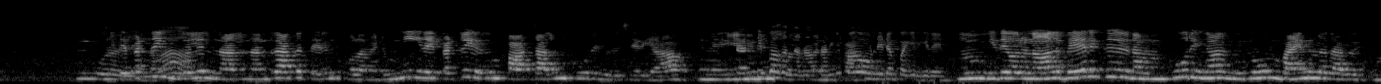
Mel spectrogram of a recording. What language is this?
Tamil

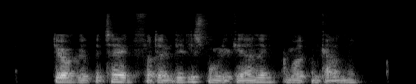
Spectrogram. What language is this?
Danish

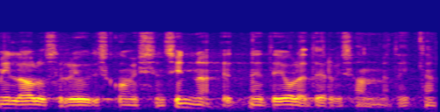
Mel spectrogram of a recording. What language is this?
Estonian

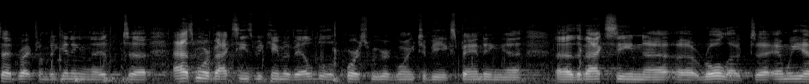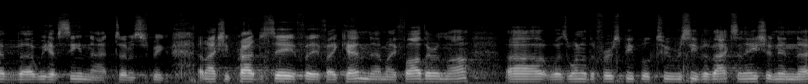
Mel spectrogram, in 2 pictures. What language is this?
English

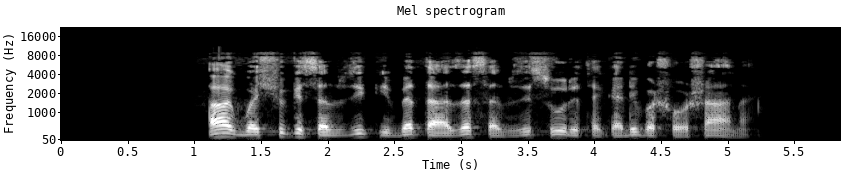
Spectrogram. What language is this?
Phalura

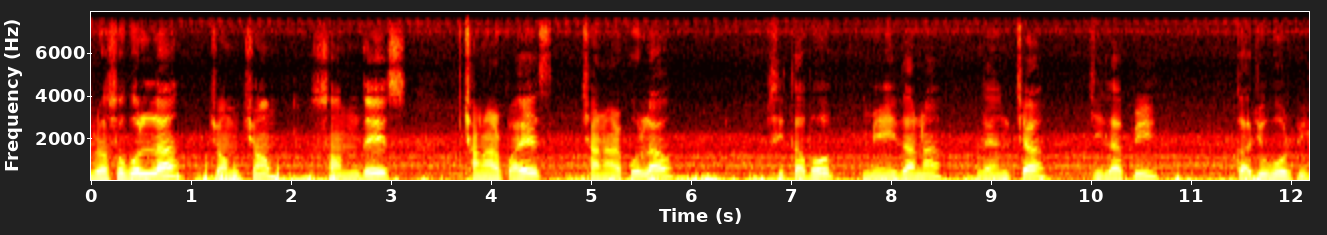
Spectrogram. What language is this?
Bangla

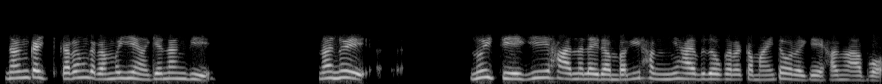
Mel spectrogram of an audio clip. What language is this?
Manipuri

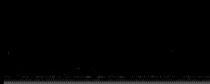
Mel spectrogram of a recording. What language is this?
Catalan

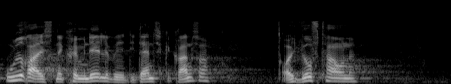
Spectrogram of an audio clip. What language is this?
Danish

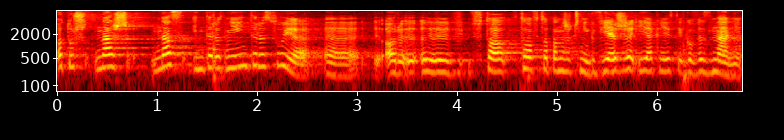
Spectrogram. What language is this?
Polish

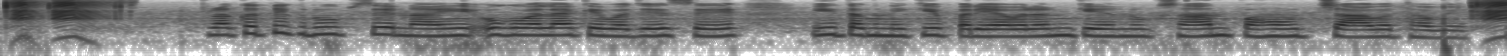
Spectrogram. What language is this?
Bhojpuri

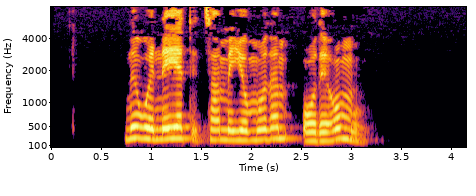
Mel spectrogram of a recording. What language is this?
Copainalá Zoque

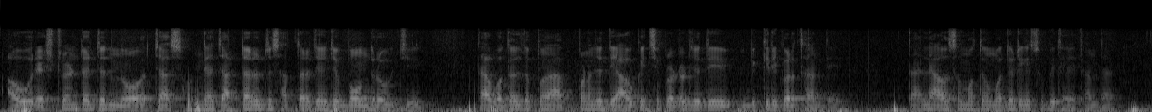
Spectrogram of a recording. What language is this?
Odia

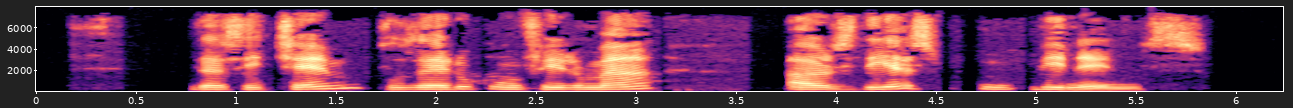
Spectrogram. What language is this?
Catalan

